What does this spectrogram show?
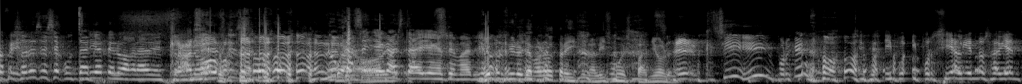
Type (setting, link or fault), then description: setting, live audience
